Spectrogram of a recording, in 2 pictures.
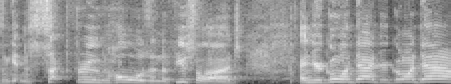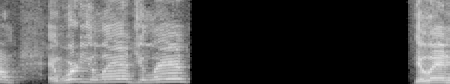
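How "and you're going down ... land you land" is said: higher, building suspense as the plane falls; story voice lifted high and urgent; dramatic storytelling. A narrator's reading. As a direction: narrate the crash with rising tension.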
